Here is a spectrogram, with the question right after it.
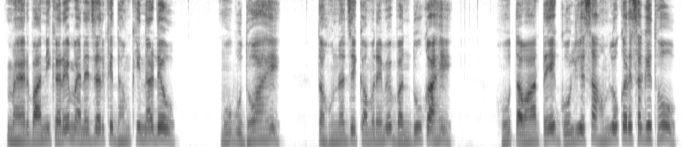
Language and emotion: Sindhi, fearful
